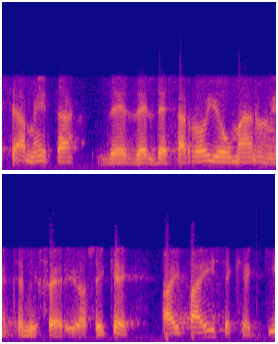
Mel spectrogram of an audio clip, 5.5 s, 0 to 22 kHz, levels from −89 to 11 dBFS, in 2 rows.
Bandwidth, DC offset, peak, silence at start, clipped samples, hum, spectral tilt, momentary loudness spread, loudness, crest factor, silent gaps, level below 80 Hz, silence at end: 5.2 kHz; under 0.1%; -4 dBFS; 0.1 s; under 0.1%; none; -8.5 dB/octave; 6 LU; -21 LUFS; 16 dB; none; -62 dBFS; 0 s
